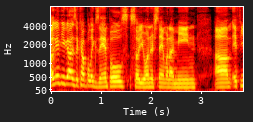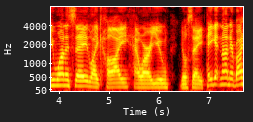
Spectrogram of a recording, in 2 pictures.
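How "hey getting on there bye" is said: Newfoundland accent, pitched up higher. Giving an example of a Newfoundland greeting, in a Newfoundland accent. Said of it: "in a Newfoundland accent".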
